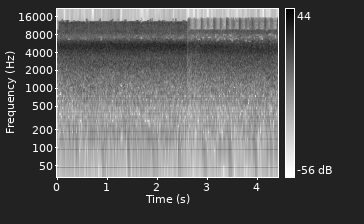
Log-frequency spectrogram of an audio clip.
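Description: heavy rain falling

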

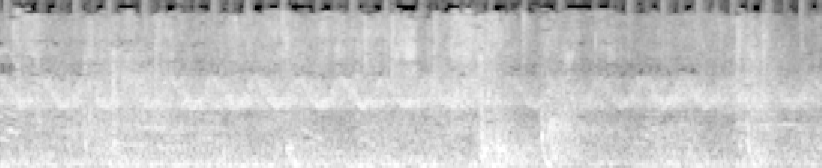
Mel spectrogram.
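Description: air raid alarm sirens

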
